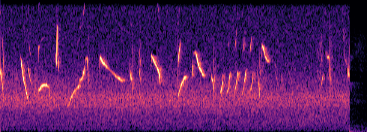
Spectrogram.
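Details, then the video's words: Song of the Drakensberg siskin, South Africa: high, thin twittering notes, some slurred downward, about one per second in loose bursts, over hissing background noise, ending abruptly. "O canto do siskin de Drakensberg ( Crithagra Symonsi )"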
